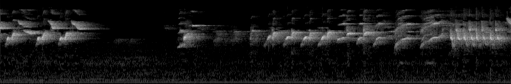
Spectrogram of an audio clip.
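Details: Goldfinch sings a quick twittering phrase, pauses briefly, then resumes with a long run of rapid tinkling and buzzy trilled notes.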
